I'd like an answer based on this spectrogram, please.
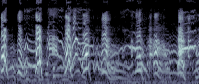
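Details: Newborn Maltipoo puppies from a litter of four, giving high, wavering whimpers and squeaky yelps that rise and fall in quick overlapping bursts, several voices calling at once with short pauses between.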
